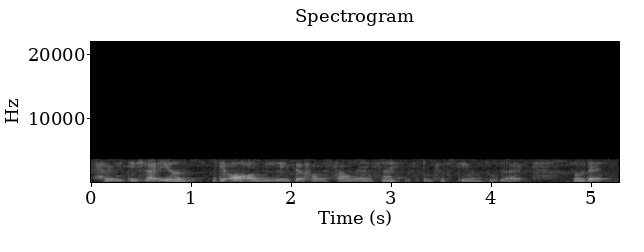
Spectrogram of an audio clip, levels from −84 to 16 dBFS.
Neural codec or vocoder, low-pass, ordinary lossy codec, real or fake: codec, 16 kHz, 4 kbps, FreqCodec, smaller model; 3.6 kHz; AAC, 32 kbps; fake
